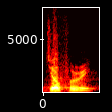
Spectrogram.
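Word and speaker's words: Juffureh: Eh so if you have time also check out a village called Joffrey. Is it called Joffrey? Is that how you pronounce it?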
